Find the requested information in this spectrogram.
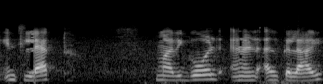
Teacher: The stress is usually placed on the first सेलेबल, तो क्या होगा फिर वर्ड के फर्स्ट सेलेबल पे स्ट्रेस होगा, सेकंड पे नहीं होगा। The last सेलेबल also gets prominence and something इट could be said टू have secondary stress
